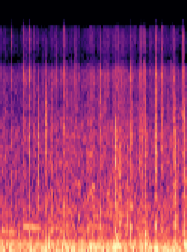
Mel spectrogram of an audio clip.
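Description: Heavy rain drumming on a car's windshield and roof in a storm, a dense run of rapid, sharp ticks over the low rumble of the car driving.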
